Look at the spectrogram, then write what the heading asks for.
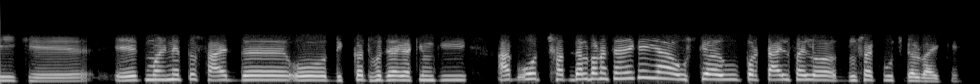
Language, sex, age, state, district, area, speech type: Hindi, male, 30-45, Rajasthan, Jaipur, urban, conversation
